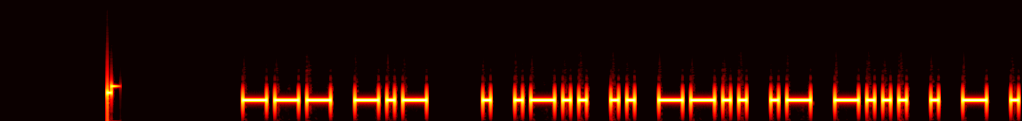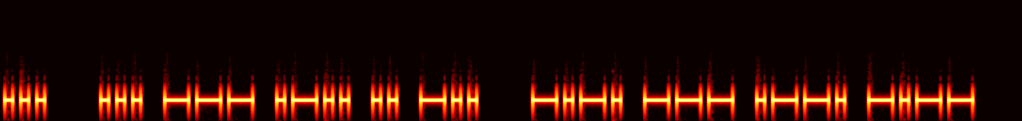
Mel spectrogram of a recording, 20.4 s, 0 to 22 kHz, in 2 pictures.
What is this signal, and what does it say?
Morse code, heard as a keyed tone, about 15 wpm, 700 Hz. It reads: OK ELIZABETH SOLID COPY
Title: Practice QSO - Exchange 3 - More Info - 15wpm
